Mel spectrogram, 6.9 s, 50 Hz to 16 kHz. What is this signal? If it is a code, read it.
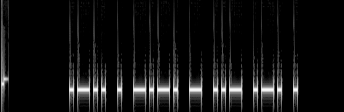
Morse code, heard as a keyed tone, about 15 wpm, 700 Hz. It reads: LECTURE
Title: Seven Letter Words - 15wpm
